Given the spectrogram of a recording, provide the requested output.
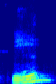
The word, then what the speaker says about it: ओम: एक वर्ड है बट वो तीन अक्षरों से बनता है। अ, उ और म। तो जब हम ओम का उच्चारण करते हैं तो हम उसको इस ढंग से करते हैं कि जैसे हम पहले हमने सांस पूरी अपना अंदर अपने पूरी सांस भरी लेवल तक फिर उसके बाद हम अ का उच्चारण करते हैं चेस्ट फिर उ को हम करते हैं अपने थ्रोट एरिया तक और फिर म से हम वाइब्रेशन करते हैं और ये पूरा उसके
